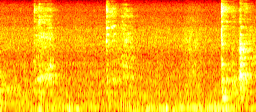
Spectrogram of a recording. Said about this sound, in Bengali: এখন এটাকে ভালো করে একটু নাড়াচাড়া করবো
